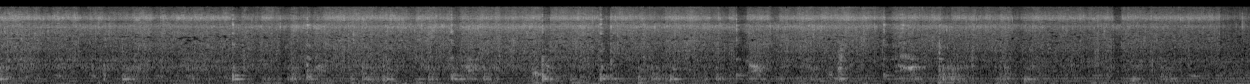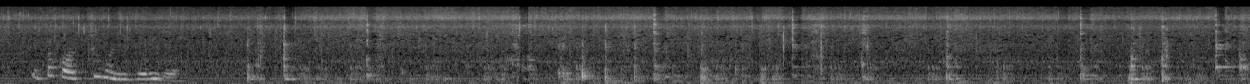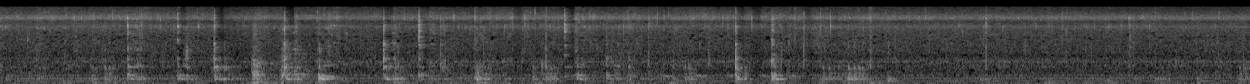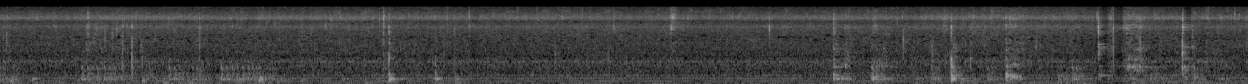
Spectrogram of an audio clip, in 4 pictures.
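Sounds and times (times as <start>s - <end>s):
spatula scraping a pan: 0.0s - 11.9s, 15.0s - 34.0s, 36.5s - 40.4s, 45.8s - 49.7s
vegetables sizzling in oil: 0.0s - 49.9s.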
